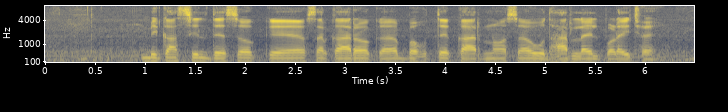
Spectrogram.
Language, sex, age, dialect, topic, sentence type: Maithili, male, 18-24, Angika, banking, statement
